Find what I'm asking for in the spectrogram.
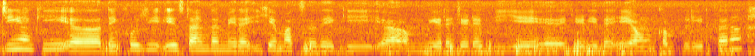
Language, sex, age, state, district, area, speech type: Dogri, female, 18-30, Jammu and Kashmir, Reasi, rural, spontaneous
